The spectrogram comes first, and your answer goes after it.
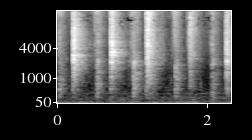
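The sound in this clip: Tarot cards are handled and shuffled during a reading, making a quick run of crisp papery riffles. Several short, bright bursts repeat in an even rhythm at roughly half-second intervals, with no talk.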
